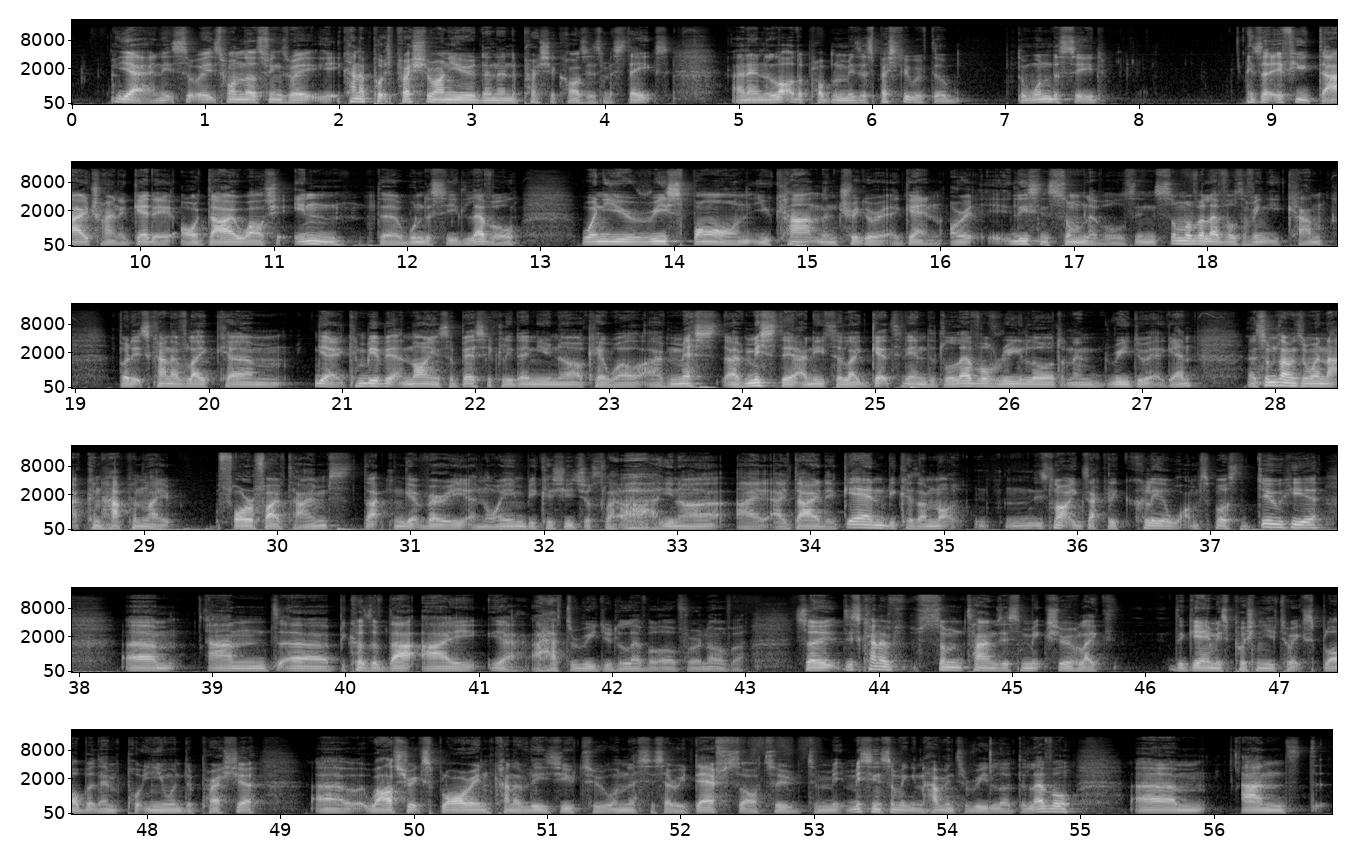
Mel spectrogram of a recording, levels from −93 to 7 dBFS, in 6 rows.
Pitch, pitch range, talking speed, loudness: 95 Hz, 90-110 Hz, 240 wpm, -23 LUFS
